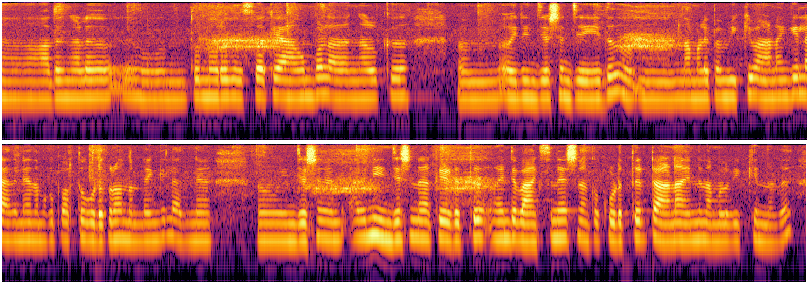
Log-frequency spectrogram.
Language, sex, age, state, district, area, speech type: Malayalam, female, 30-45, Kerala, Alappuzha, rural, spontaneous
